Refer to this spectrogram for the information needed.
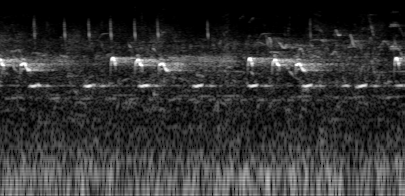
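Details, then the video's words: Birds chirping: a loud bird delivers repeated three-note descending whistled phrases about every one and a half seconds, backed by sharp high ticks and soft chatter from other birds. "Beautiful Birds Chirping Sounds"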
